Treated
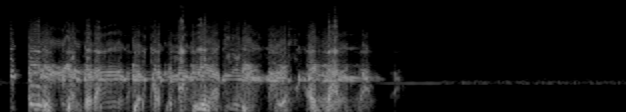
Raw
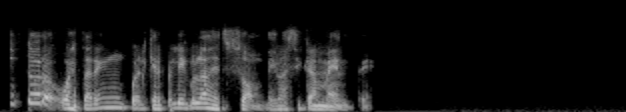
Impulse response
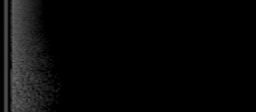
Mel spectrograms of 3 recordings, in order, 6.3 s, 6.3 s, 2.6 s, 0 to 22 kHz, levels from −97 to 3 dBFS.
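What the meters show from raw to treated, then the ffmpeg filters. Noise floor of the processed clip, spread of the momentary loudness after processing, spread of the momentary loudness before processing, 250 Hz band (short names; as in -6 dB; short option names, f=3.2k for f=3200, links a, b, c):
under -85 dBFS, 4 LU, 8 LU, -11.0 dB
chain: -filter_complex "[0:a]afftfilt=real='real(if(lt(b,960),b+48*(1-2*mod(floor(b/48),2)),b),0)':imag='imag(if(lt(b,960),b+48*(1-2*mod(floor(b/48),2)),b),0)':win_size=2048:overlap=0.75,aphaser=in_gain=1:out_gain=1:delay=3:decay=0.27:speed=0.89:type=triangular,highpass=100,highshelf=f=3.6k:g=4,aecho=1:1:318:0.112,afftfilt=real='re*lt(hypot(re,im),0.158)':imag='im*lt(hypot(re,im),0.158)':win_size=1024:overlap=0.75,adynamicequalizer=threshold=0.00282:dfrequency=830:dqfactor=0.83:tfrequency=830:tqfactor=0.83:attack=5:release=100:ratio=0.375:range=3.5:mode=cutabove:tftype=bell,acrossover=split=300|590|3200[a][b][c][d];[c]asoftclip=type=tanh:threshold=-40dB[e];[a][b][e][d]amix=inputs=4:normalize=0,lowpass=5.8k,adynamicsmooth=sensitivity=5:basefreq=680,volume=8dB"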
